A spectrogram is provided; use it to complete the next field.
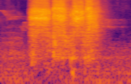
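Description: Someone blows their nose after turning a device's radio off to mute themselves on a broadcast, one loud, breathy burst lasting about a second, with a few rough pulses in the rush of air before it fades back to quiet.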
